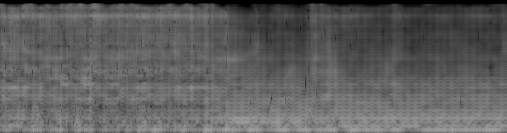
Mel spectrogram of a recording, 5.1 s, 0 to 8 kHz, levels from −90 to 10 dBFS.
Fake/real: fake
